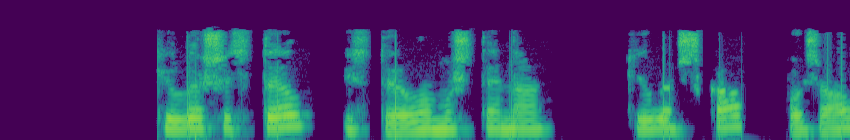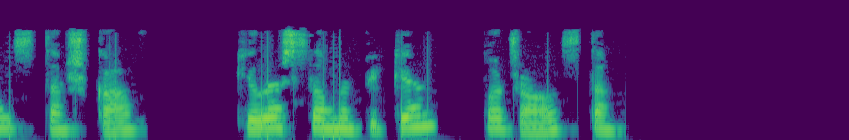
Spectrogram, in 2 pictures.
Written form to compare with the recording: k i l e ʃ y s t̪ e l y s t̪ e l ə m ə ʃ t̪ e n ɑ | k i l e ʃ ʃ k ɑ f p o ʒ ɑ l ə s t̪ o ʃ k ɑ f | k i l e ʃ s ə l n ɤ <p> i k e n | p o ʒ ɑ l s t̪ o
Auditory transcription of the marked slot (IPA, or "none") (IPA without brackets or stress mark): p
